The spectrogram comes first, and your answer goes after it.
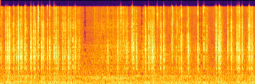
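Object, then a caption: Plastic sequin fabric bag. A blue reversible flip-sequin fabric bag lies flat while long acrylic nails, first of one hand and then both, scratch and tap across the sequins. The result is a rapid run of crisp, clicky taps and bright rattling scratches, with a brief softer, smoother scratching stretch near the middle.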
